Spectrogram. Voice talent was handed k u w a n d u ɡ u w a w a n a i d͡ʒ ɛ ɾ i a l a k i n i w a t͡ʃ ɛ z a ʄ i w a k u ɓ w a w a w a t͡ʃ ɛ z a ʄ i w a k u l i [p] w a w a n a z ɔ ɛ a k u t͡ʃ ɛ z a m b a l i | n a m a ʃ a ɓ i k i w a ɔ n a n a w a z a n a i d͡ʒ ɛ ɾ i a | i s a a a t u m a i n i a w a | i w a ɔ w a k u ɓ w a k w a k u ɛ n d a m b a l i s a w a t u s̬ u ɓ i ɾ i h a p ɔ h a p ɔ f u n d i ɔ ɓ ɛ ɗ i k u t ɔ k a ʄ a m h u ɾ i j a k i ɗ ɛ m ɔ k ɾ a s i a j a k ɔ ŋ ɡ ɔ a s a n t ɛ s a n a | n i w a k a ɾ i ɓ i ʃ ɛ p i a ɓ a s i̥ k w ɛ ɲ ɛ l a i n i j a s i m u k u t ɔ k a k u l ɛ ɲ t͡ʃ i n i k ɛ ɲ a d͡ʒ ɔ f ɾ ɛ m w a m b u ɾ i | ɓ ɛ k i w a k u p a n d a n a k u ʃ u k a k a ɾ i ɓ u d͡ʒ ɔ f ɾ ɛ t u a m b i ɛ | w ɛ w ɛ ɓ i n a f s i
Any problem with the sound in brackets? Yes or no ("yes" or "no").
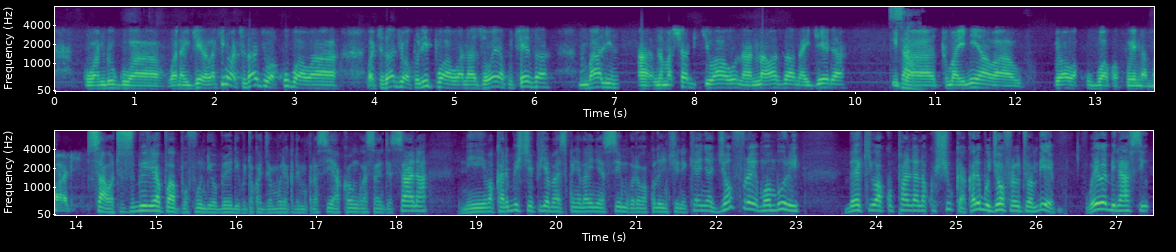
no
